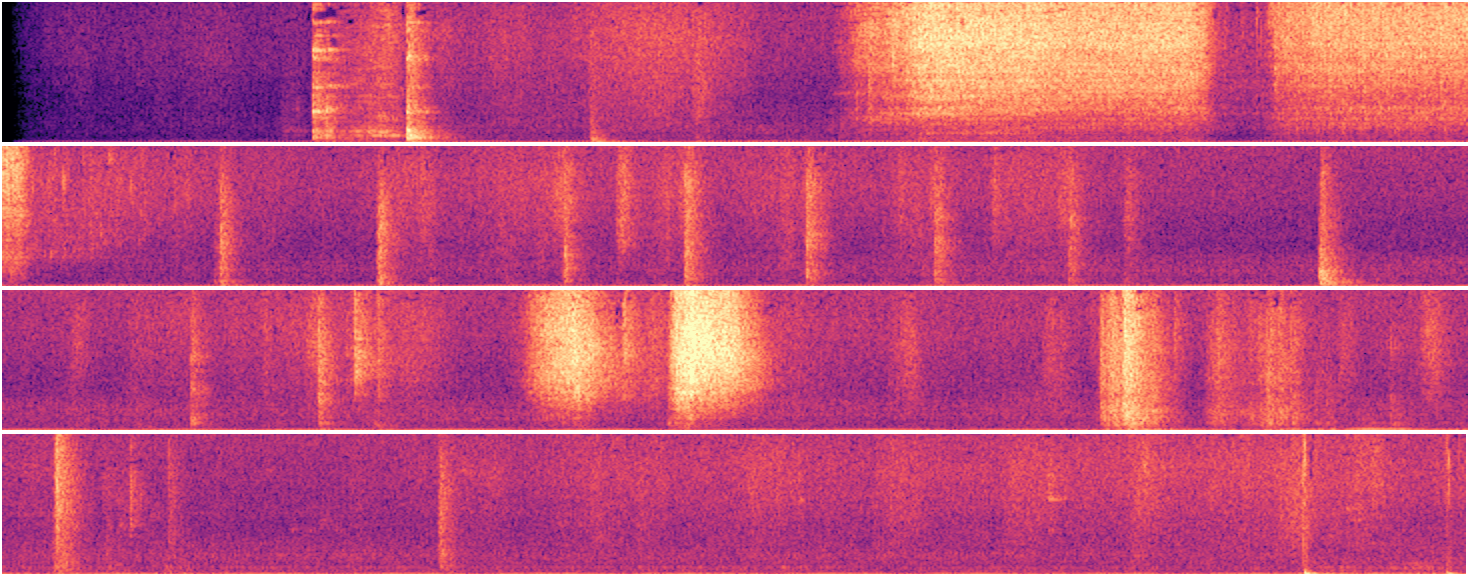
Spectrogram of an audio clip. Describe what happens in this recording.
I take a glass and fill it with water, then I go to the table and put the glass on it, then I go to the window and open it, then I return to the kitchen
